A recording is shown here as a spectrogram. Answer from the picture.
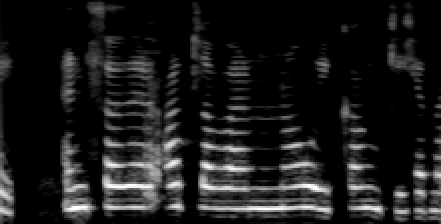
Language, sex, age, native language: Icelandic, female, 18-19, Icelandic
